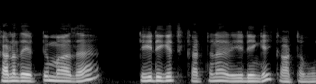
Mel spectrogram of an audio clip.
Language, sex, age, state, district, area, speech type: Tamil, male, 30-45, Tamil Nadu, Namakkal, rural, read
